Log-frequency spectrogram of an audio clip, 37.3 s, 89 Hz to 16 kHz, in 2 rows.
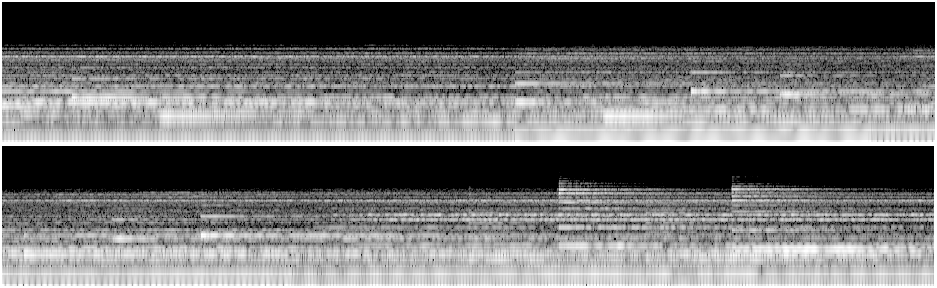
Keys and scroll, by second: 3.5 space, 6.7 space, 8.8 space, 9.7 space, 12.0 space, 12.8 space, 13.1 ctrl+z, 15.0 space, 17.8 space, 19.0 space, 19.9 space, 21.5 space, 23.2 space, 24.7 space, 26.4 space, 31.0 space, 34.5 space.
